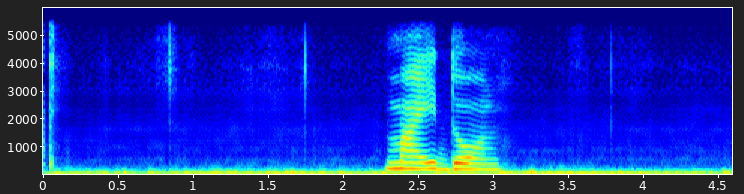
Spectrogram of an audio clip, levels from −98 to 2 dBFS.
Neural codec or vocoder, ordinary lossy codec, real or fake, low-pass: codec, 24 kHz, 1.2 kbps, DualCodec; none; fake; 5.4 kHz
